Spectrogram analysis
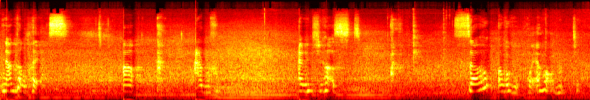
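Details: Adult woman whose doctor diagnosed essential tremor; real, unacted speech; voice tremor due to essential tremor.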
